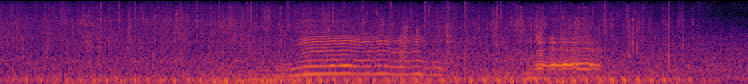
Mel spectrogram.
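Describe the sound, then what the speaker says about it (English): Sheep grazing on wide Tibetan pastures bleat twice, a longer wavering call followed by a shorter one, moderately near over a soft outdoor background with no talk. "passing wide pastures, with grazing sheep and yaks"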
